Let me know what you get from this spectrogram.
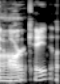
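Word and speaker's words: Aurcade: Is it Arcade? Like A-U-R-cade? – Yes. – It's spelled weird.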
